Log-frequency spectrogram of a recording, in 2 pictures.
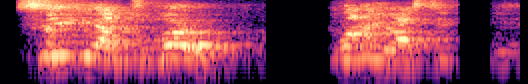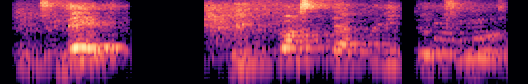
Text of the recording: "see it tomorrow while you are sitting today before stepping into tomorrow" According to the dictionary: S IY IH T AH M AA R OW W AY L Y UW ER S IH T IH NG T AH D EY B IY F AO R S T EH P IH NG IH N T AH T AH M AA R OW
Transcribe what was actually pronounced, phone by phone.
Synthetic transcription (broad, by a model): S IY IH T AH M AA R OW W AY N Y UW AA S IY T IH T AH D EY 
